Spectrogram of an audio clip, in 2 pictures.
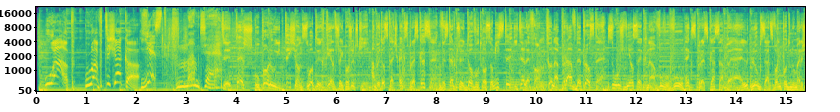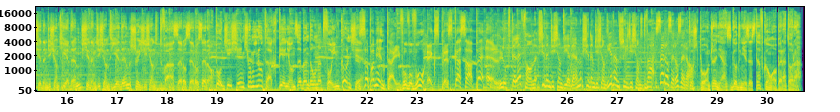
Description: Spoty radiowe usłyszymy między innymi w Jedynce, Trójce, TOK FM, Radiu Rock i lokalnych rozgłośniach.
